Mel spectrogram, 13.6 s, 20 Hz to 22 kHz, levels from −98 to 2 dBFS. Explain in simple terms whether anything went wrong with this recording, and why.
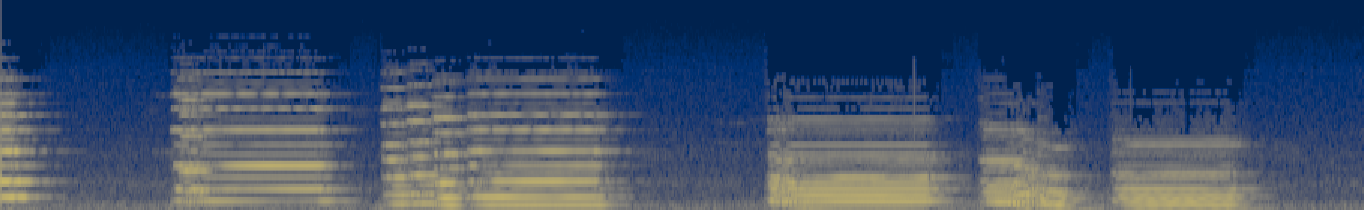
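Sharp ticks repeat about every 0.4 seconds from 0.46 to 13.46 s. These are word clock ticks: two unsynced digital clocks drift, so a sample slips.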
